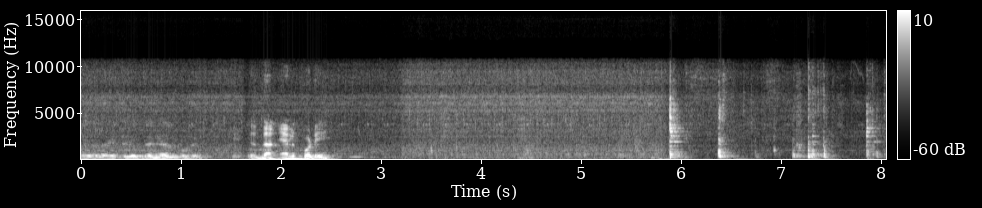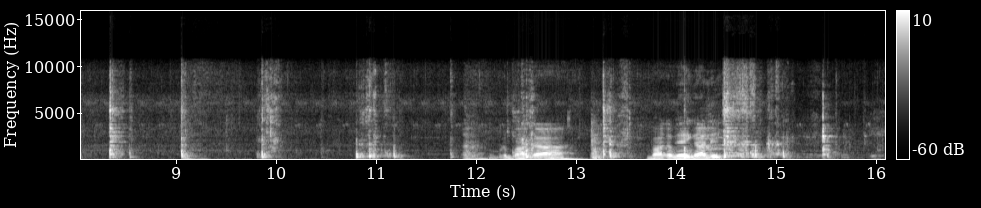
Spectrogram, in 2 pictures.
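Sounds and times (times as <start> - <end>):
spices sizzling in oil: 0.0 - 16.0
steel spoon scraping a pot: 5.9 - 9.2, 9.8 - 16.0.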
